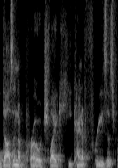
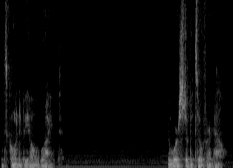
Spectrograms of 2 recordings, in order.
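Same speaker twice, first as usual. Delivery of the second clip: very quiet; 5 dB quieter, faster than usual. Acted. Knight to shaken companion from behind his helm, very quietly. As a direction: say it softly, with long pauses between sentences. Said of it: "just very quietly".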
